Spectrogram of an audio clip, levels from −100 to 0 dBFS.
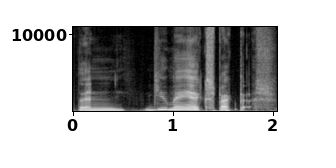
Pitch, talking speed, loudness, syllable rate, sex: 180 Hz, 145 wpm, -18 LUFS, 4.0 syllables/s, male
